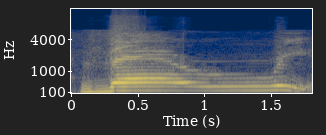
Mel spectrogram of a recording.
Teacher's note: Your tongue is back and you push out the R.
